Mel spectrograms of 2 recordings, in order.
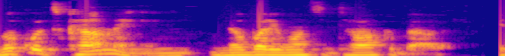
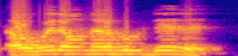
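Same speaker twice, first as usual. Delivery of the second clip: mocking official denial; 5 semitones higher, 6 dB louder than usual. Mocks officials denying blame.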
